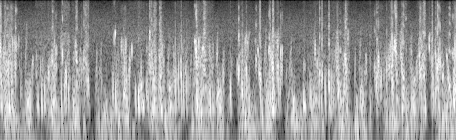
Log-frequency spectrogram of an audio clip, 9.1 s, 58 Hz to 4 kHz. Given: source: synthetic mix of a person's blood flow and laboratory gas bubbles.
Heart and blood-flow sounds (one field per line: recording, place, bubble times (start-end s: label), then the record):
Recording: Doppler ultrasound of blood flow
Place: precordium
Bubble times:
0.00-0.41 s: bubbles
0.69-1.15 s: bubbles
1.19-1.81 s: bubbles
2.23-3.32 s: bubbles
3.44-3.81 s: bubbles
3.85-4.29 s: bubbles
4.55-4.67 s: bubbles
4.72-5.04 s: bubbles
5.08-5.28 s: bubbles
5.36-5.67 s: bubbles
6.04-7.01 s: bubbles
7.38-7.45 s: bubbles
7.47-8.20 s: bubbles
8.33-9.13 s: bubbles
From the record:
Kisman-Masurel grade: 444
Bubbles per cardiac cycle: continuous sound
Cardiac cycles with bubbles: 100%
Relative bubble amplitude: maximal (0.775 to 0.999)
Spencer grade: 4 (maximum detectable bubble signal sounding continuously throughout systole and diastole of every cardiac period, and overriding the amplitude of the normal cardiac signals)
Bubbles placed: only in the low amplitude regions of the cardiac cycle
